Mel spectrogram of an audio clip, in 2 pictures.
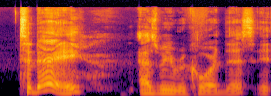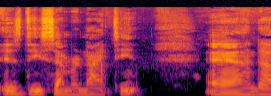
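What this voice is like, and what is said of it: Usual voice. Nothing is said of it.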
